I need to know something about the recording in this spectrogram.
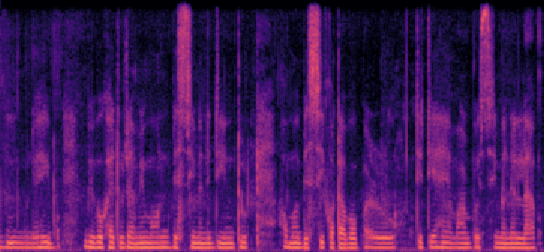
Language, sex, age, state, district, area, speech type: Assamese, female, 45-60, Assam, Dibrugarh, rural, spontaneous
